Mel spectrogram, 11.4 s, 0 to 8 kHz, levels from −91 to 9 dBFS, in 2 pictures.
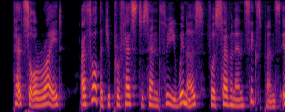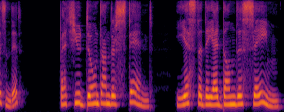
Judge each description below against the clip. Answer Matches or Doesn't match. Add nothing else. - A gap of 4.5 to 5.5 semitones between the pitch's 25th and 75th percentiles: Doesn't match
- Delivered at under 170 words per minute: Matches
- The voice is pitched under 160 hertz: Doesn't match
